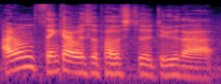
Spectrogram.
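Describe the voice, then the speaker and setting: This young let's play host speaks at a normal speed in a mid-range voice, casually narrating his game. He gets excitable, letting out yelps and laughter whenever things go wrong for him.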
